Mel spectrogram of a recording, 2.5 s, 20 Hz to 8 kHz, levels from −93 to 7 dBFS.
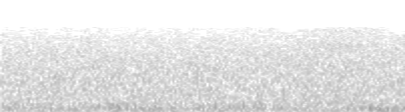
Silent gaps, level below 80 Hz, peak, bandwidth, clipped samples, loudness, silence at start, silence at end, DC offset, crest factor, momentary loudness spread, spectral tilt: none; -74 dBFS; -50 dBFS; 3.8 kHz; under 0.1%; -62 LUFS; 0 s; 0 s; under 0.1%; 12 dB; 1 LU; -3 dB/octave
